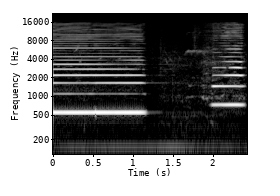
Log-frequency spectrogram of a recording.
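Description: Solo alto saxophone holding one long, steady note that ends about a second in, followed by a short rest before the next note of a pasillo melody begins at the very end.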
